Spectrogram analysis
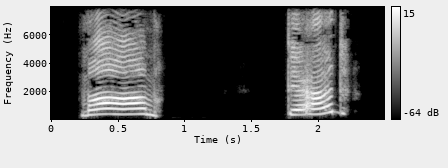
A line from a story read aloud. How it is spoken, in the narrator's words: RJ called out again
